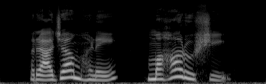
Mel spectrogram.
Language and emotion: Marathi, neutral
